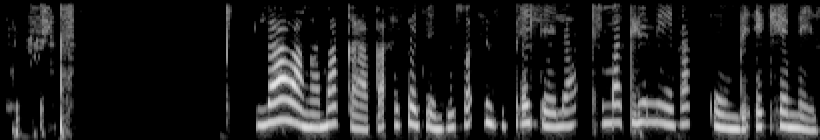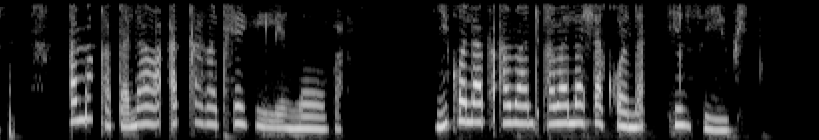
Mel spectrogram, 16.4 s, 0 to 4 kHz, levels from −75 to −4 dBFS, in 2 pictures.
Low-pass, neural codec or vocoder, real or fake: 3.6 kHz; none; real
